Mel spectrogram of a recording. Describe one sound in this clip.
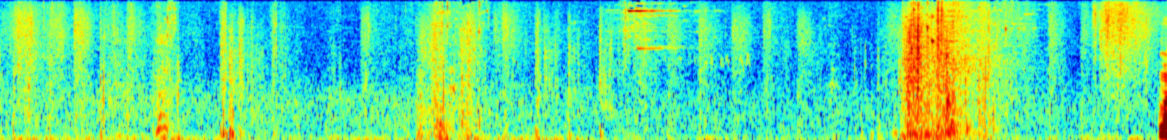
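Footsteps rustle through grass at a run.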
